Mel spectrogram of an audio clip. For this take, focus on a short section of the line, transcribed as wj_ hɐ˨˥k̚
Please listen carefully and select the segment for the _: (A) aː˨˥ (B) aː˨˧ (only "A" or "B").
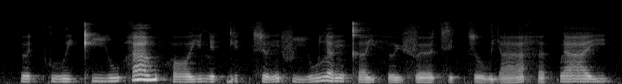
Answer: A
